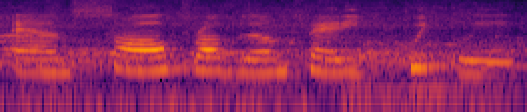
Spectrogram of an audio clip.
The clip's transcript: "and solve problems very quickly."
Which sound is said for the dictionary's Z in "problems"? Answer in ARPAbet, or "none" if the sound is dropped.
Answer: none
